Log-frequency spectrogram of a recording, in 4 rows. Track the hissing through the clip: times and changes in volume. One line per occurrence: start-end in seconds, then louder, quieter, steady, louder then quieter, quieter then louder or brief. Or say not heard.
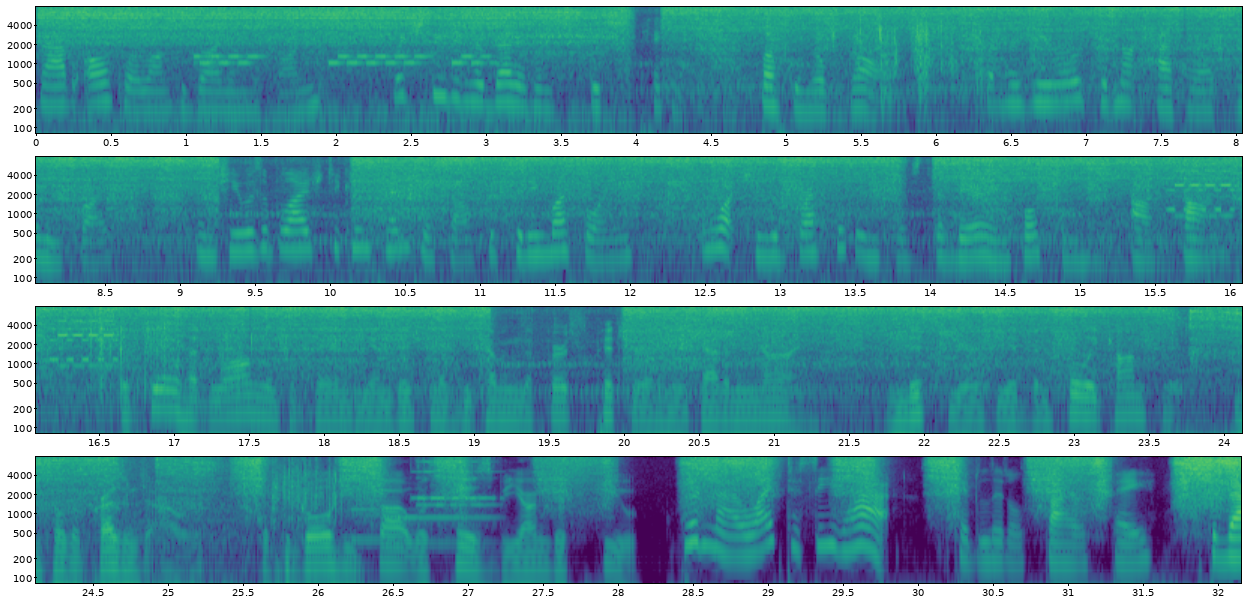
0.0-32.1 steady.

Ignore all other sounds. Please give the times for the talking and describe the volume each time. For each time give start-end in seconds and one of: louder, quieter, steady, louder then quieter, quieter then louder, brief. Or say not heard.
0.0-32.1 steady.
